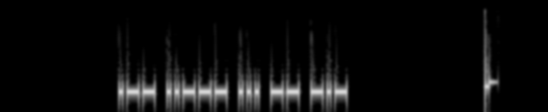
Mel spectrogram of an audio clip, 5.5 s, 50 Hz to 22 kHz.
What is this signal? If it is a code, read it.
Morse code, heard as a keyed tone, about 30 wpm, 700 Hz. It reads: W2SMK
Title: USA Call Signs - 5 Characters - 4x Character Spacing - 30wpm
